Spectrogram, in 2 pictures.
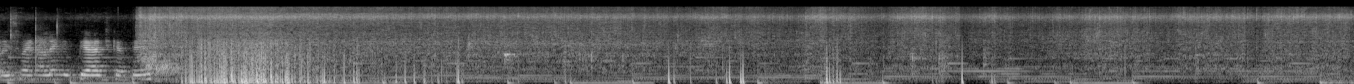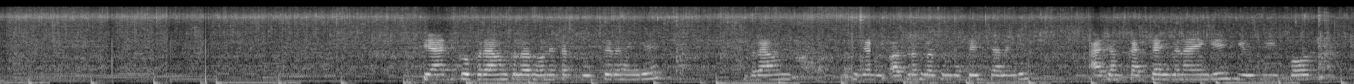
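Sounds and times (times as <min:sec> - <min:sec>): onion paste sizzling in oil: 0:01.4 - 0:27.0
metal spatula scraping pan: 0:20.1 - 0:22.5.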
